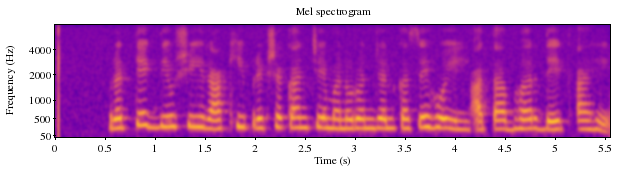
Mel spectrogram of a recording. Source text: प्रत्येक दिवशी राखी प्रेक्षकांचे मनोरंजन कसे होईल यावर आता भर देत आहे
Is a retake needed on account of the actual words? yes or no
yes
